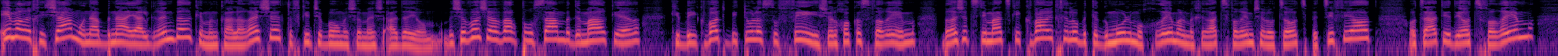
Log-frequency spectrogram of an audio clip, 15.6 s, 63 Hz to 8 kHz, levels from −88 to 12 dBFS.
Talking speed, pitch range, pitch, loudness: 155 wpm, 185-260 Hz, 215 Hz, -27 LUFS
